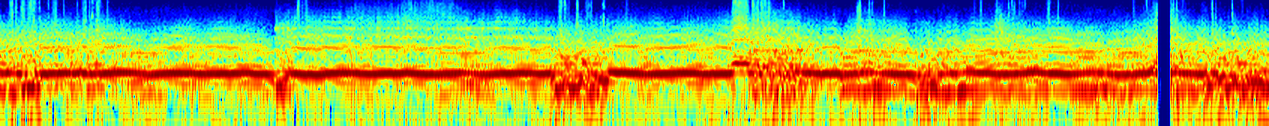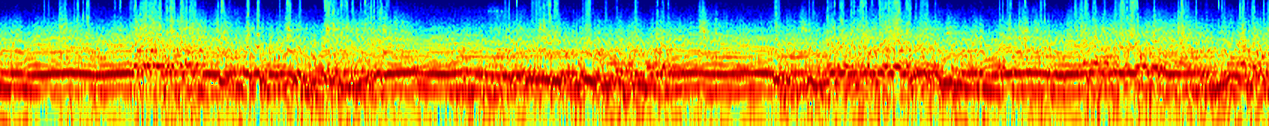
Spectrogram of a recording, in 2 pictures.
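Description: Loud recorded music with sustained held chord notes, played at very high level. The sound cuts out briefly about ten seconds in.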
